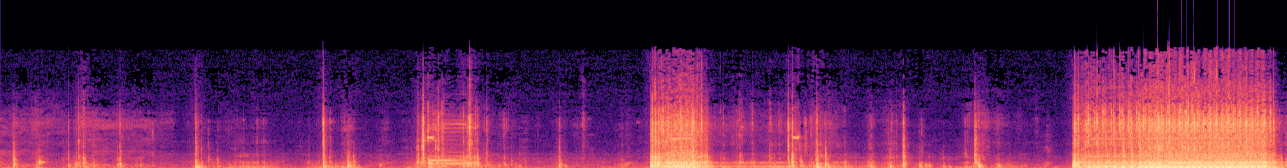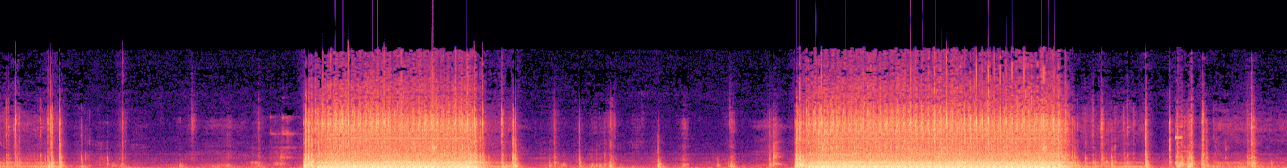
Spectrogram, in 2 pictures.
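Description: A sewing machine stitches bias binding onto fabric in three loud, steady whirring bursts of a couple of seconds each, separated by quieter handling noises and rustling of the cloth.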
